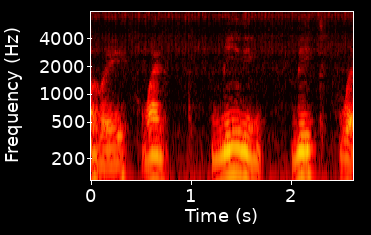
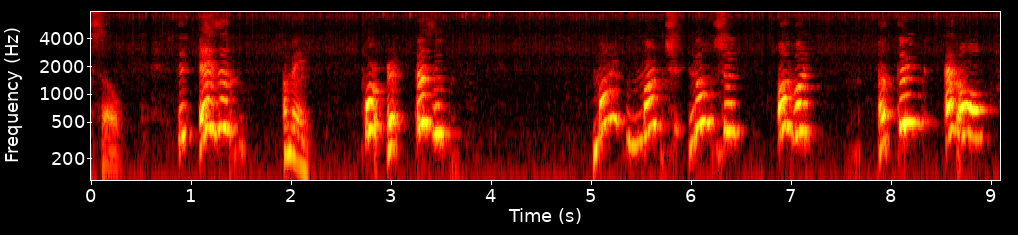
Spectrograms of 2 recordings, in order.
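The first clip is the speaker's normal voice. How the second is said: very shrill, loud, swooping, very high cartoon mouse voice; 9 dB louder than usual. Reading Alice aloud, the speaker voices the Queen: Mickey Mouse voice. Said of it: "I'm just using my Mickey Mouse voice for the Queen".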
